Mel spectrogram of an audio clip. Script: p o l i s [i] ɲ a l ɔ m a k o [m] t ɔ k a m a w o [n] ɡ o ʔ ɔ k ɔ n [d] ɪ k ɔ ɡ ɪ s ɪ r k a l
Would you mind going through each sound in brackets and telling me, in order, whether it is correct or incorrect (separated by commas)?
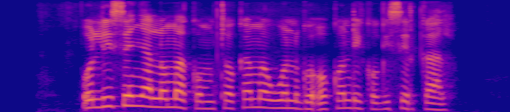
incorrect, correct, correct, correct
